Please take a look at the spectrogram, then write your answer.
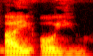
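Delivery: slow, drawn-out I owe you; slow example phrase. Shown as a demonstration. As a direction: say it slowly for the learners. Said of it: "اگر میں کہوں کہ".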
